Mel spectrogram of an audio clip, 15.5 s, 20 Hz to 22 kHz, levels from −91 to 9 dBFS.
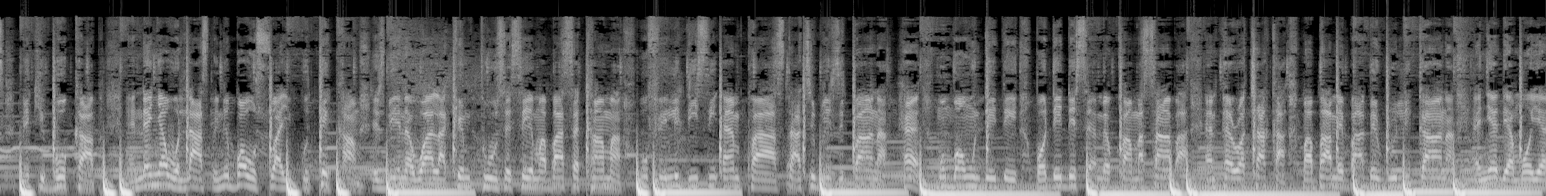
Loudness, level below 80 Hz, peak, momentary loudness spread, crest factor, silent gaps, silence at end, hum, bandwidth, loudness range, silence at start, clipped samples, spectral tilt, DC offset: -11 LUFS; -10 dBFS; 0 dBFS; 6 LU; 8 dB; none; 0 s; none; 17 kHz; 1 LU; 0 s; 0.1%; -5 dB/octave; under 0.1%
